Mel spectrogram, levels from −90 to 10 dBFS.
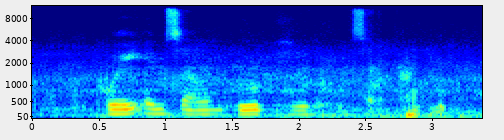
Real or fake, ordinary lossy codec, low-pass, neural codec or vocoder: fake; Opus, 64 kbps; 10.8 kHz; codec, 24 kHz, 1.2 kbps, DualCodec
